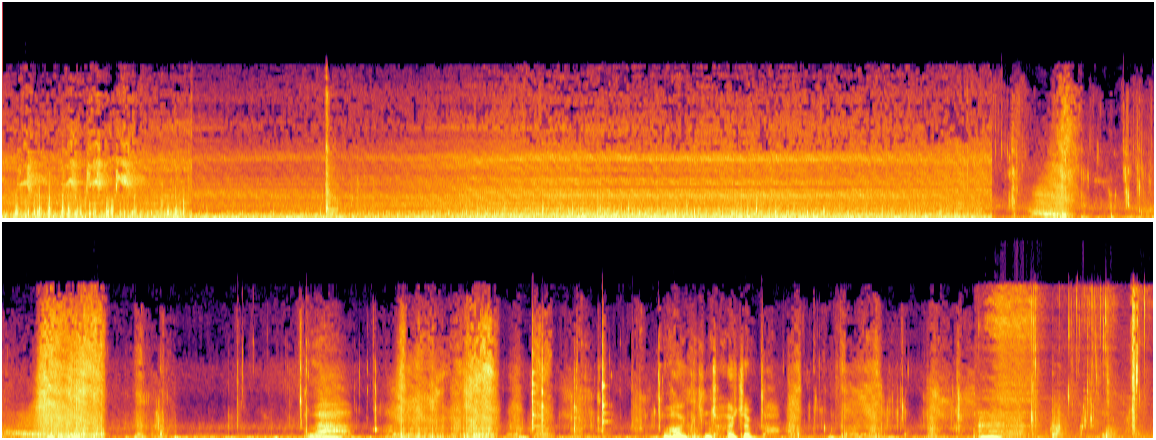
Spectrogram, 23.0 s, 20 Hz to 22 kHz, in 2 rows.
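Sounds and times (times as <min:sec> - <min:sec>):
dense steady noise: 0:00.0 - 0:10.4
chewing and crunching food: 0:09.9 - 0:23.0.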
